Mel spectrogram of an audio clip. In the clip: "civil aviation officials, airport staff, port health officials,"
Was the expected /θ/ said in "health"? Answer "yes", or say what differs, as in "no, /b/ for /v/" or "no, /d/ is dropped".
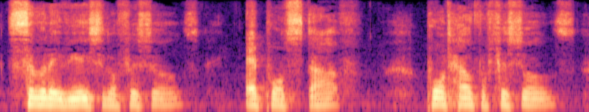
yes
